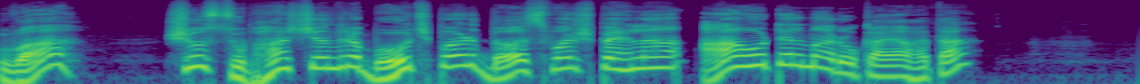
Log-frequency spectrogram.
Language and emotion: Gujarati, surprised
